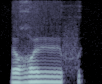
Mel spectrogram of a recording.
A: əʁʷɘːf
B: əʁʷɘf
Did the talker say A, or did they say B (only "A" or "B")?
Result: A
